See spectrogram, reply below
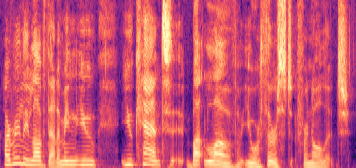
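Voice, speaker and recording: A woman's voice: medium pitch, takes it slowly, a little mellow. A woman in her sixties hosting a podcast, chatty and enthusiastic as she talks with her guest. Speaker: podcast host. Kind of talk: podcast interview.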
